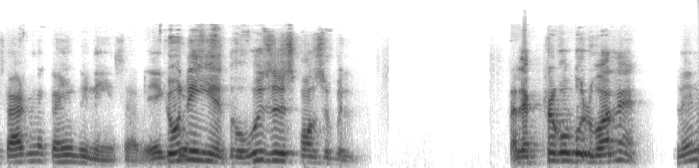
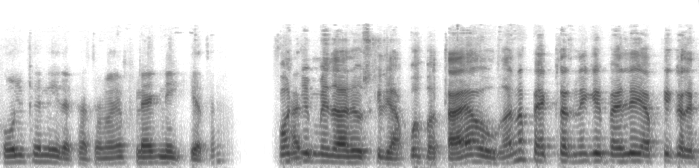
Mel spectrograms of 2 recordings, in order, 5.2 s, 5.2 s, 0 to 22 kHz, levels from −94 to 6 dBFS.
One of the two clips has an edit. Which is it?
first; 1 cut; at 2.8 s

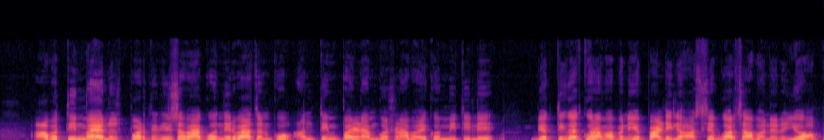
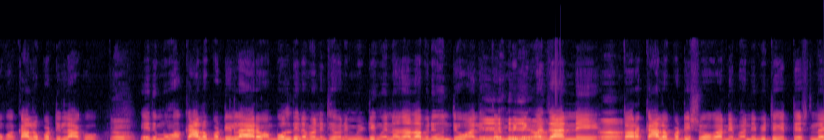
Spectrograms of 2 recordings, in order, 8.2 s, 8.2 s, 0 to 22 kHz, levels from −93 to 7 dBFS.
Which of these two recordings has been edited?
first; 1 cut; at 5.1 s

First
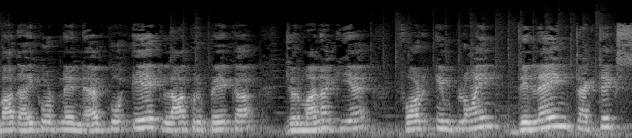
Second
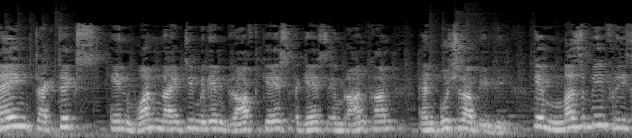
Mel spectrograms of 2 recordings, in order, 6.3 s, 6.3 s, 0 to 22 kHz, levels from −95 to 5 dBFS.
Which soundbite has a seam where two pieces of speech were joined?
second; 1 cut; at 5.3 s

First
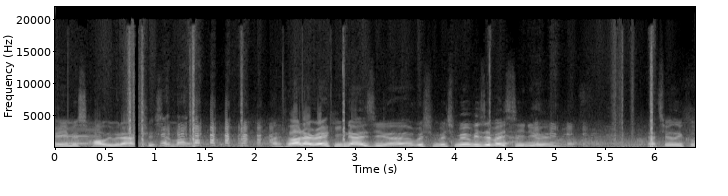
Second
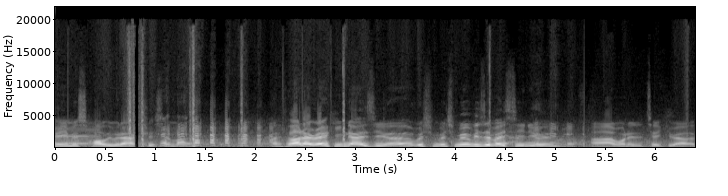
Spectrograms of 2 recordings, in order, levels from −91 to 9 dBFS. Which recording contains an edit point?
second; 1 cut; at 5.2 s

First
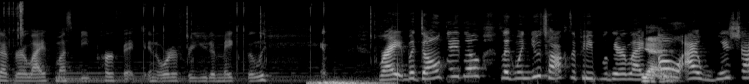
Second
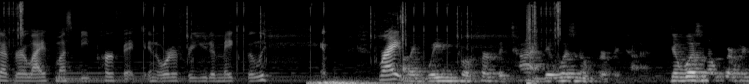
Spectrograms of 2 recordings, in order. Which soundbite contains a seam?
second; 1 cut; at 4.0 s

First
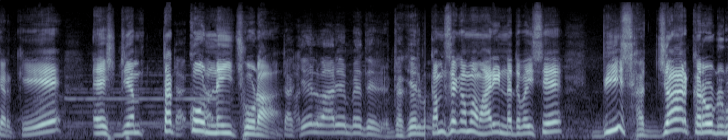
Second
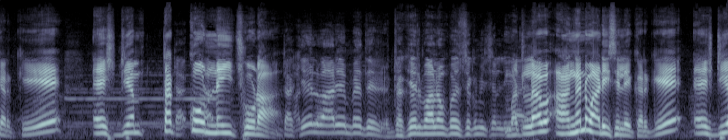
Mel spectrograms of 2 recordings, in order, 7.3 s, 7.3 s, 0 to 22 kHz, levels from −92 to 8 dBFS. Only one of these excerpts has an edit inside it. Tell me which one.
first; 1 cut; at 4.2 s

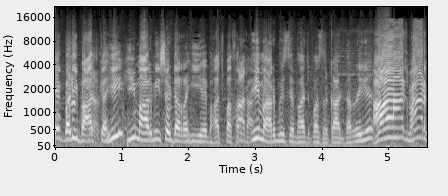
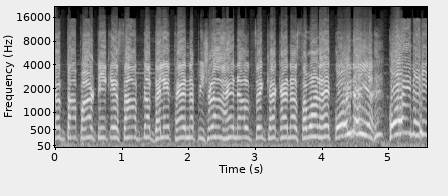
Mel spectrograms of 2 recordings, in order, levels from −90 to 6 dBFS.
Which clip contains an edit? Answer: first; 2 cuts; at 1.1 s, 4.8 s

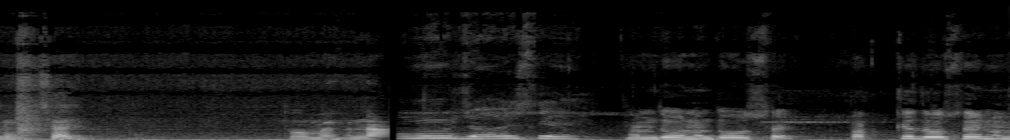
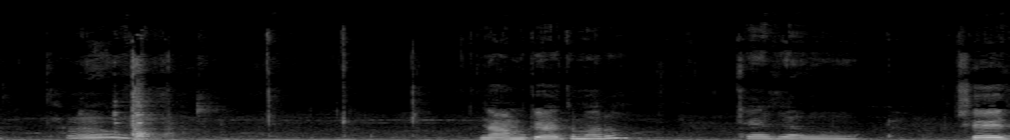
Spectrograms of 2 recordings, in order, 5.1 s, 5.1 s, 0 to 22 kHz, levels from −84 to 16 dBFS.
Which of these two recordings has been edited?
first; 1 cut; at 1.9 s

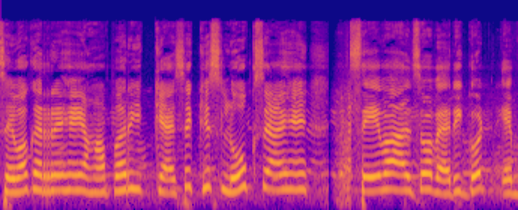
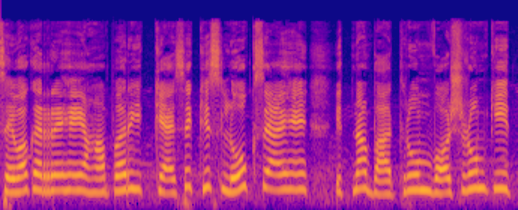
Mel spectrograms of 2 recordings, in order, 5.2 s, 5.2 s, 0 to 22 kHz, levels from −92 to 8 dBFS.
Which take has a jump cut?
first; 1 cut; at 3.4 s

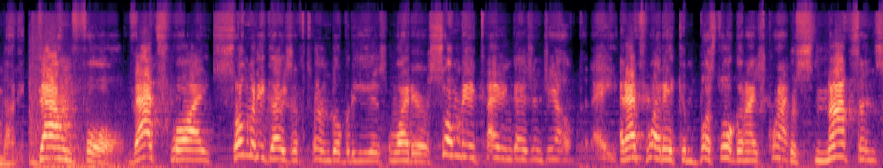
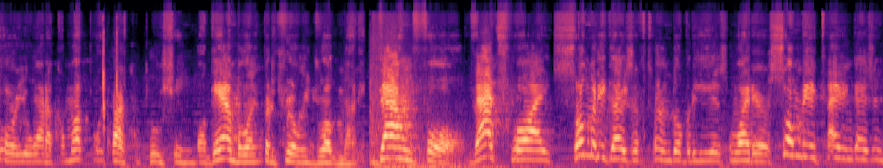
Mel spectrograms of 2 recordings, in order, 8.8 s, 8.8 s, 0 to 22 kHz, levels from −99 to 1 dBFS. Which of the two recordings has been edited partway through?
second; 1 cut; at 1.1 s

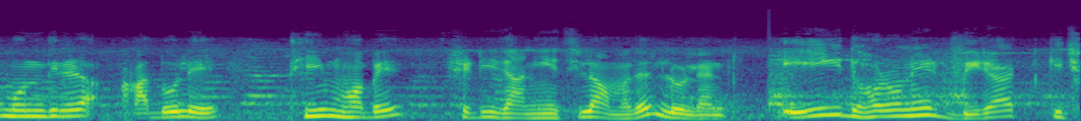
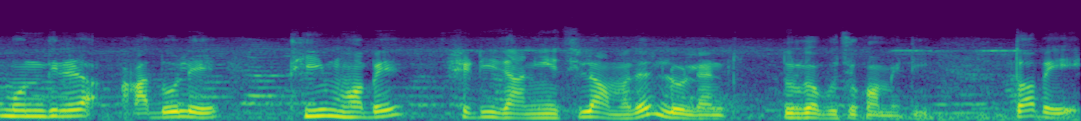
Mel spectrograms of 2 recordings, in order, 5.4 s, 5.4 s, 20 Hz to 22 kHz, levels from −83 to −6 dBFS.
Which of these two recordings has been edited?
first; 1 cut; at 3.8 s

